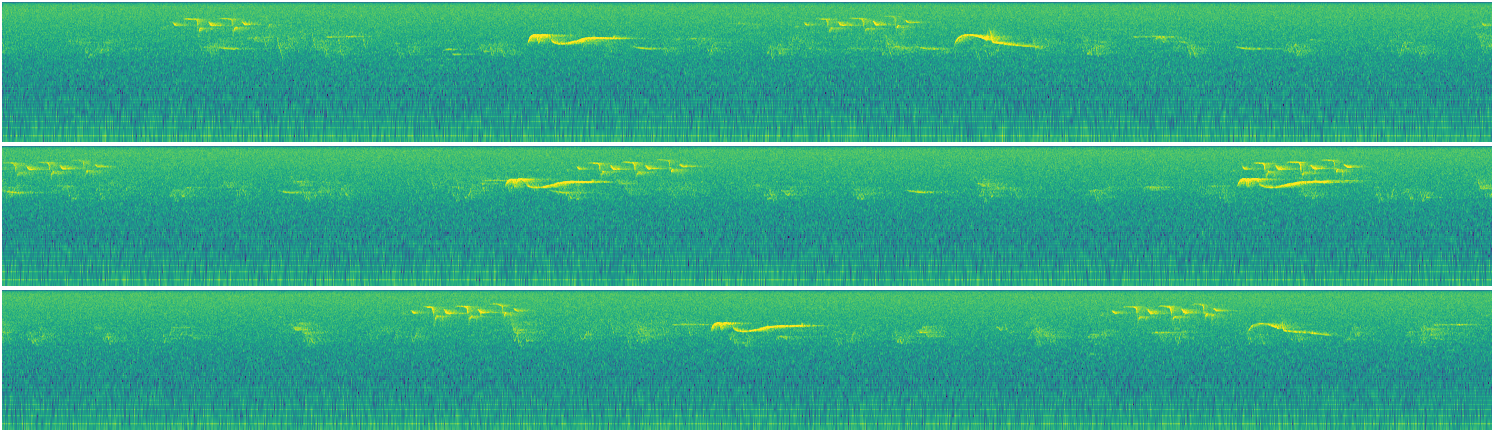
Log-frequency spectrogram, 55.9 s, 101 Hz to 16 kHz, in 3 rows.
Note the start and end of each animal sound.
[0.00, 55.34] Red-eyed Vireo (Vireo olivaceus)
[1.85, 3.23] Blackburnian Warbler (Setophaga fusca)
[2.96, 3.34] Blue-headed Vireo (Vireo solitarius)
[3.28, 4.28] American Goldfinch (Spinus tristis)
[3.74, 4.59] Black-throated Green Warbler (Setophaga virens)
[5.22, 6.05] Wood Thrush (Hylocichla mustelina)
[6.46, 8.05] Eastern Wood-Pewee (Contopus virens)
[7.77, 8.34] Hermit Thrush (Catharus guttatus)
[9.90, 11.53] Blackburnian Warbler (Setophaga fusca)
[11.33, 11.93] Hermit Thrush (Catharus guttatus)
[11.72, 13.12] Eastern Wood-Pewee (Contopus virens)
[13.92, 14.74] Black-throated Green Warbler (Setophaga virens)
[15.32, 15.96] Hermit Thrush (Catharus guttatus)
[18.32, 20.03] Blackburnian Warbler (Setophaga fusca)
[22.00, 22.55] Hermit Thrush (Catharus guttatus)
[24.56, 25.25] Black-throated Green Warbler (Setophaga virens)
[24.78, 26.22] Eastern Wood-Pewee (Contopus virens)
[25.41, 25.92] Hermit Thrush (Catharus guttatus)
[25.75, 27.81] Blackburnian Warbler (Setophaga fusca)
[29.86, 30.39] Hermit Thrush (Catharus guttatus)
[30.77, 49.08] Blue-headed Vireo (Vireo solitarius)
[33.77, 36.25] Blackburnian Warbler (Setophaga fusca)
[33.80, 35.61] Eastern Wood-Pewee (Contopus virens)
[42.22, 43.95] Blackburnian Warbler (Setophaga fusca)
[45.40, 46.20] Black-throated Green Warbler (Setophaga virens)
[46.00, 47.63] Eastern Wood-Pewee (Contopus virens)
[50.80, 52.73] Blackburnian Warbler (Setophaga fusca)
[52.64, 54.02] Eastern Wood-Pewee (Contopus virens)
[55.04, 55.88] Black-throated Green Warbler (Setophaga virens)

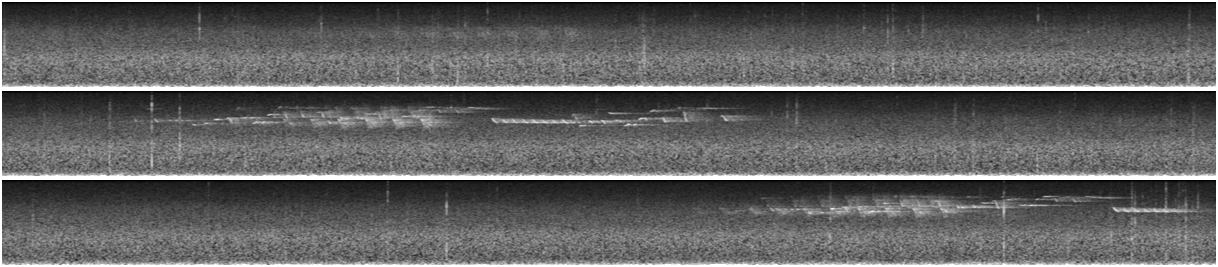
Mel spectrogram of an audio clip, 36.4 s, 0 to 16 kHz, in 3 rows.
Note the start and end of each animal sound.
[3.51, 5.94] Ovenbird (Seiurus aurocapilla)
[13.30, 19.94] Winter Wren (Troglodytes hiemalis)
[14.62, 16.68] Ovenbird (Seiurus aurocapilla)
[31.52, 33.98] Ovenbird (Seiurus aurocapilla)
[32.17, 36.35] Winter Wren (Troglodytes hiemalis)

